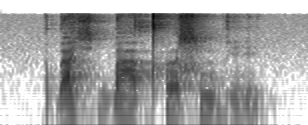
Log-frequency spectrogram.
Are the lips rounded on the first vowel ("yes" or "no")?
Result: no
